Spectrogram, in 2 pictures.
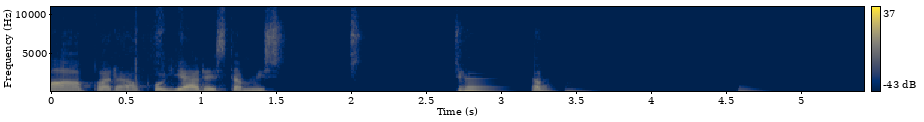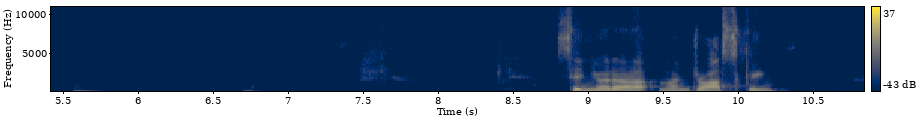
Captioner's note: se corta el audio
